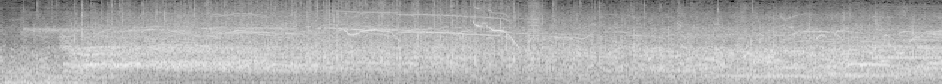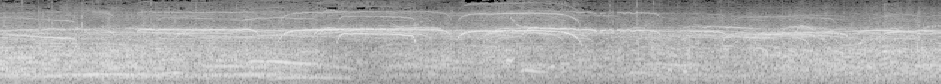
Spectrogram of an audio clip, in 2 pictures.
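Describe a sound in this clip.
A large crowd cheers and whistles loudly outdoors.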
